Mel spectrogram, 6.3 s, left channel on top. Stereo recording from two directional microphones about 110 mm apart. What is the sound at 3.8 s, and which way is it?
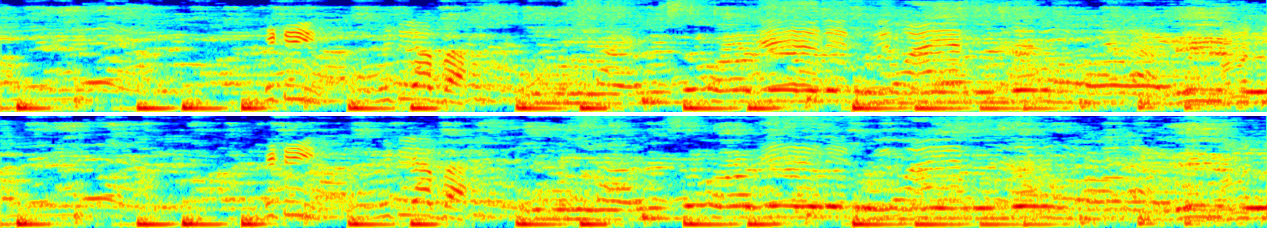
Music, 25° left (ahead or behind).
